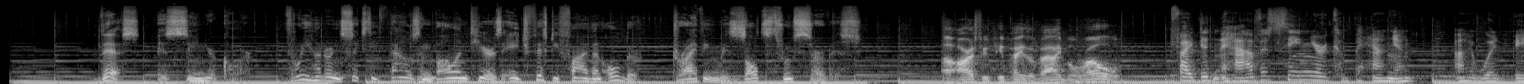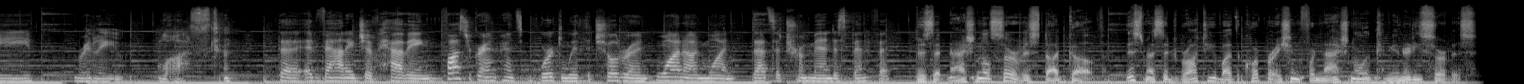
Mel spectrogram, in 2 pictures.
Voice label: English; CNCS; Senior Corp

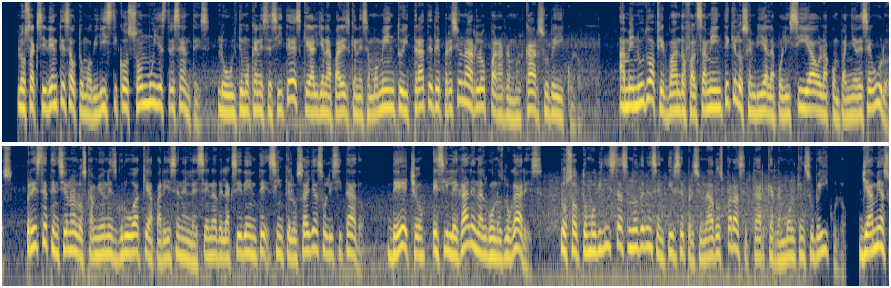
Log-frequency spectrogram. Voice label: Towing Spanish; NICB

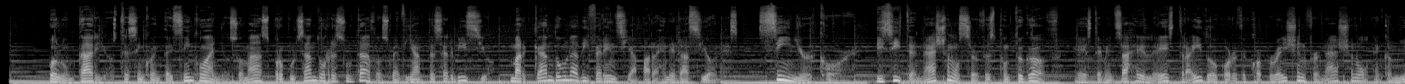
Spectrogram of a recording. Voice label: Spanish; CNCS; Senior Corp

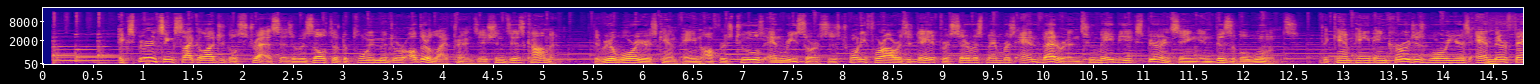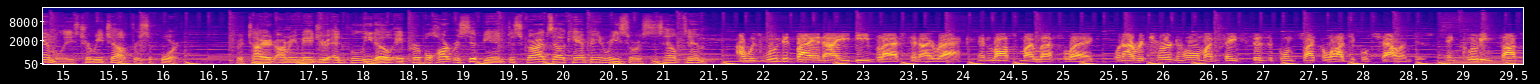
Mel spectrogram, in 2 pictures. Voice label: Radio PSA; Real Warriors

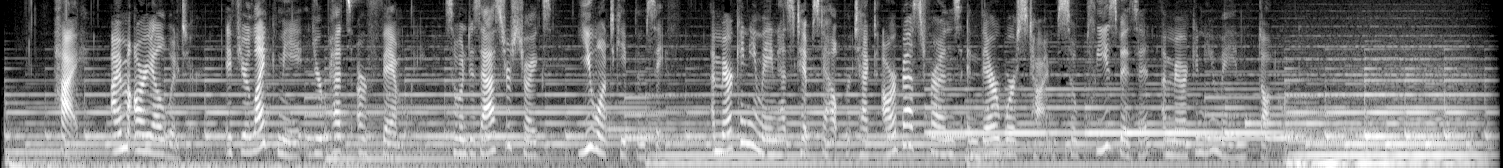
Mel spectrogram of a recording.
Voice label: PSA

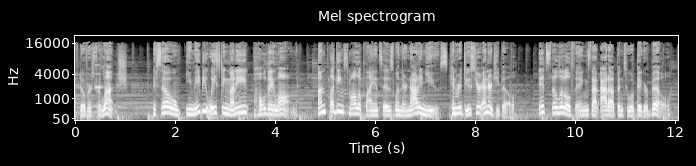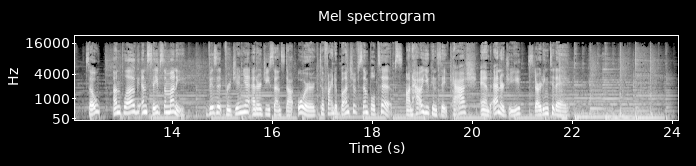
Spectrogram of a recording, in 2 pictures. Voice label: Radio Spot Coffee

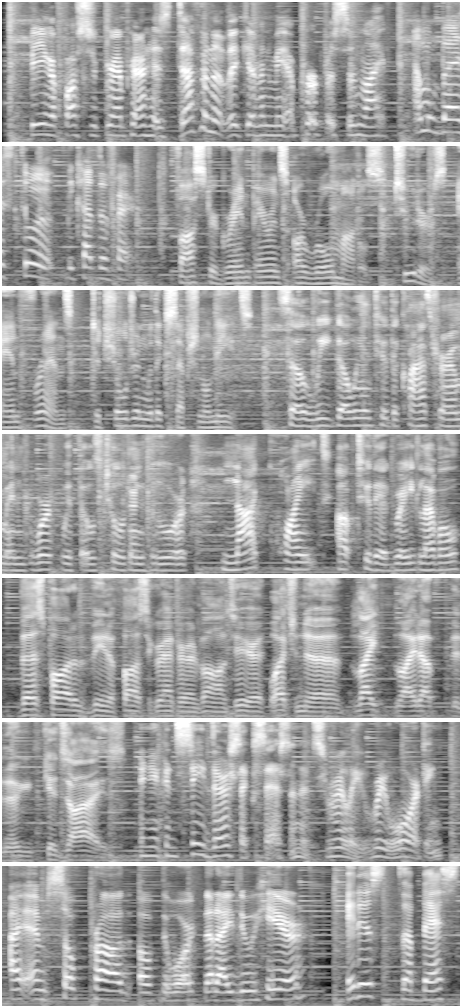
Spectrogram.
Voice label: RADIO; CNCS; Foster Grandparents

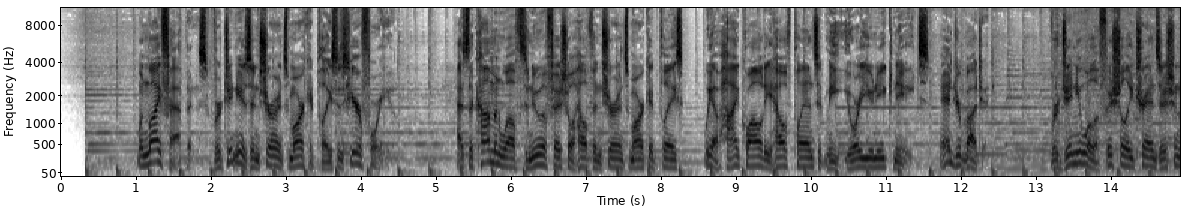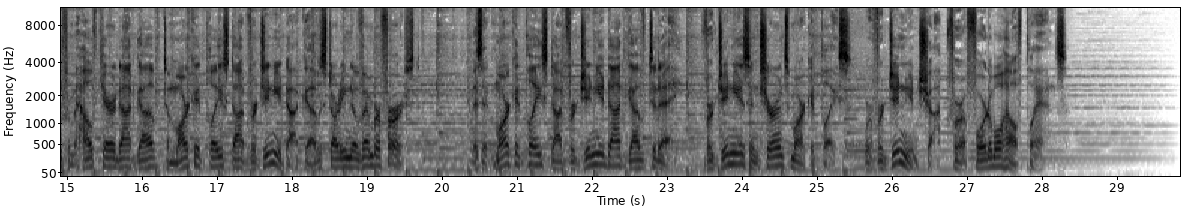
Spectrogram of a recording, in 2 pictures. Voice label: Radio PSA M

